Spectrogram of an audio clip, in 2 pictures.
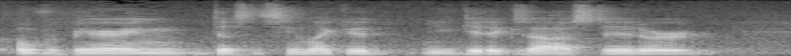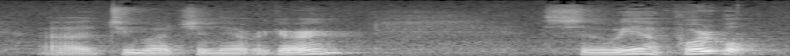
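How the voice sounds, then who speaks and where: A man giving an unscripted, explanatory video tour in a halting, hesitant, plain-spoken way. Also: medium pitch, vocal fry, dark tone. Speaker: amateur product demonstrator. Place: indoor room with bare walls. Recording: roomy indoor echo.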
